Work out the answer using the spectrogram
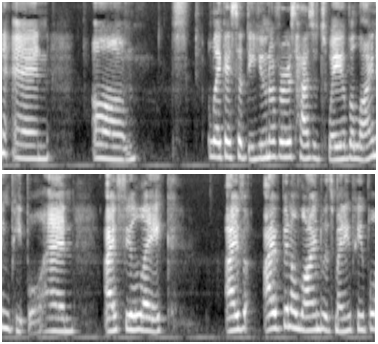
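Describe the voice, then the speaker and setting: A young woman vlogger talks casually to the camera, rambling and packing her speech with "like" fillers while sounding a little out of breath. Her voice is on the high side with a darkish tone.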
